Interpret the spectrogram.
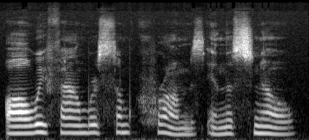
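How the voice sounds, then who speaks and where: A woman's voice: medium pitch, fairly even intonation, slow. A woman voicing a kindly father in a children's storybook, with an exclaiming, storytelling tone. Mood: exclaiming, resigned. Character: kindly storybook father talking to his family.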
